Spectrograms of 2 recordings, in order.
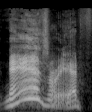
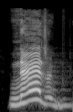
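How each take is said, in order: First: It is said in a snide, scornful tone. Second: It is said in a plain, neutral tone.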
